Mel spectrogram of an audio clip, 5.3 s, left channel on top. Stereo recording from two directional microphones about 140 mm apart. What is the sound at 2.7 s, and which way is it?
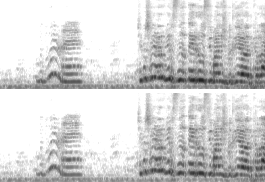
Speech, 30° right (ahead or behind).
